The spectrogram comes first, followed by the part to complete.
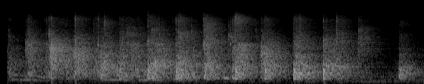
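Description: A small audience clapping, the applause dying away over the last second.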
